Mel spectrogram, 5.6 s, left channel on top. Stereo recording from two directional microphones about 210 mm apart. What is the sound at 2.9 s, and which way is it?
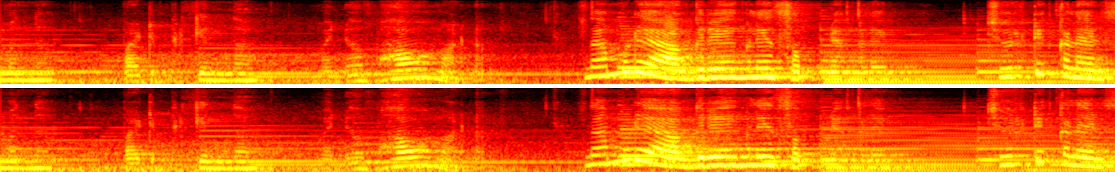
A woman's voice, 20° left (ahead or behind).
